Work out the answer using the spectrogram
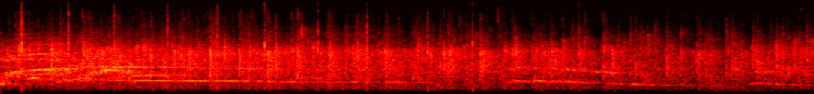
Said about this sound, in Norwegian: Er hun ikke flink, forresten? Det er første gang hun leder møte. Gi henne en applaus.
